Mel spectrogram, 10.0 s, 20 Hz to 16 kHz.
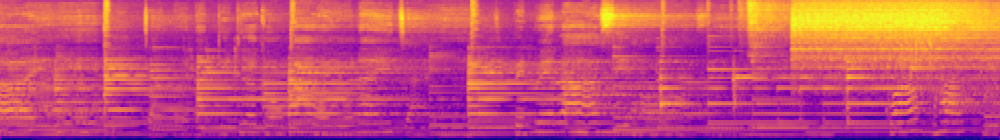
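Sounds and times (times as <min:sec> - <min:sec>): electric guitar: 0:00.0 - 0:10.0
keyboard: 0:00.0 - 0:10.0
bright hissing wash: 0:07.5 - 0:10.0.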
